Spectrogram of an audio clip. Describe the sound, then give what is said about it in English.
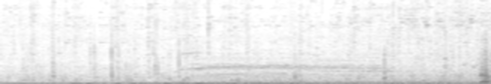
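Steady clip-clop of hooves from a horse-drawn coach and its mounted knight escort passing through a misty forest and over a bridge below a stone castle, a dense, continuous clatter that stays even throughout. “a horse-drawn coach as a convoy of knights on horseback lead the way through a misty forest.”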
